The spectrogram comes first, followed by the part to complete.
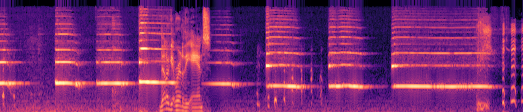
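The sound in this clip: A child plays Hot Cross Buns on a recorder, with a string of shrill, held notes in short phrases separated by brief gaps. One note wobbles, and a voice speaks briefly in the middle.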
